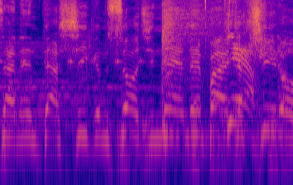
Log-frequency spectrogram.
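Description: A male voice rapping in quick, rhythmic phrases over a hip hop backing track, part of a live K-pop vocal performance played back in the reaction.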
